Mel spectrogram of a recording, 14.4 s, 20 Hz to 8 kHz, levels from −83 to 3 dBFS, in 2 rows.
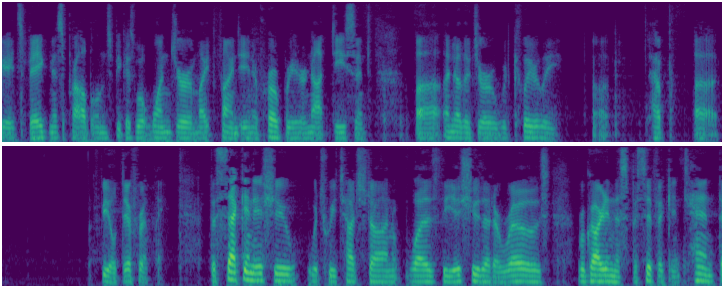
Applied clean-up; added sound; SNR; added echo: neural mask model RNNoise.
